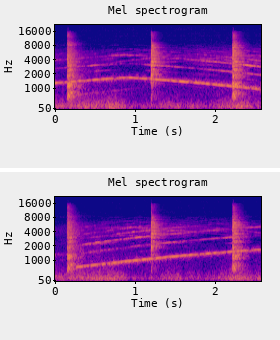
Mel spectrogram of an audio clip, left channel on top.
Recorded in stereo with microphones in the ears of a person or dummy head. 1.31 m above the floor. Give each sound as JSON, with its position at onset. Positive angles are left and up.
{"t": 0.1, "sound": "a clap", "side_deg": 5}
